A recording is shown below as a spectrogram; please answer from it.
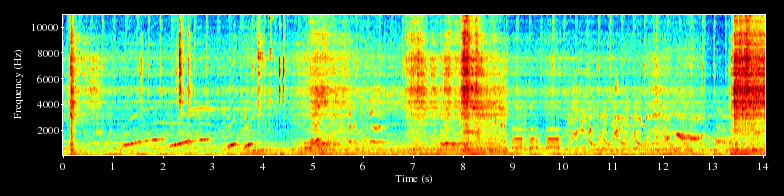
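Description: Action-film soundtrack from a car scene: a steady low vehicle rumble, with four short rising siren whoops in the first few seconds and a few scattered knocks.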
